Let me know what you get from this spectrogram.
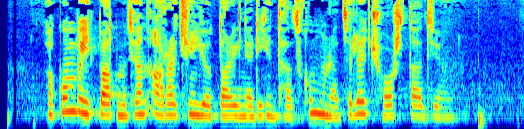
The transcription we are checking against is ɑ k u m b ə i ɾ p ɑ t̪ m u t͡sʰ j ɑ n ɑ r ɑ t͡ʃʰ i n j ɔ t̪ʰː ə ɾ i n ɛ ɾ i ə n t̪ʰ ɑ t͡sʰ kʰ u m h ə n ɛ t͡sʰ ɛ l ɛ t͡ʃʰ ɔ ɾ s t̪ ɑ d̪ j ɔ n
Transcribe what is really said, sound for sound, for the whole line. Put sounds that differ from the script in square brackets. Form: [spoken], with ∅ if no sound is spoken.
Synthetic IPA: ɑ k u m b ə i ɾ p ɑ t̪ m u t͡sʰ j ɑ n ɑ r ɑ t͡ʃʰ i n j ɔ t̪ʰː [ɑ] ɾ i n ɛ ɾ i ə n t̪ʰ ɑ t͡sʰ kʰ u m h ə n ɛ t͡sʰ ɛ l ɛ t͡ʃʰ ɔ ɾ s t̪ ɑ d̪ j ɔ n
